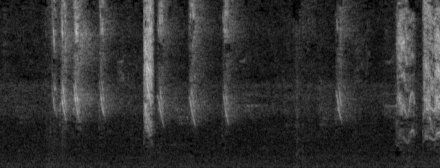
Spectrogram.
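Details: Female double-collared seedeater calling to stimulate a male: quick high-pitched chirps in pairs and small groups, with a denser burst of chips at the end.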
